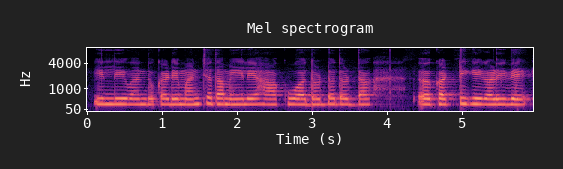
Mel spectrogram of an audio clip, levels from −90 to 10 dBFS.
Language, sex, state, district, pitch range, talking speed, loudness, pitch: Kannada, female, Karnataka, Bidar, 220-230 Hz, 90 wpm, -17 LUFS, 220 Hz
